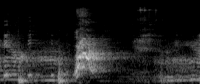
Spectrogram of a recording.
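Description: Miniature schnauzer barking in play over a new ball, with one loud bark a little under a second in among shorter calls.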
